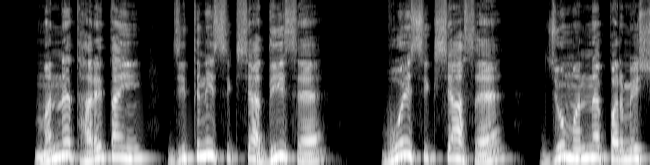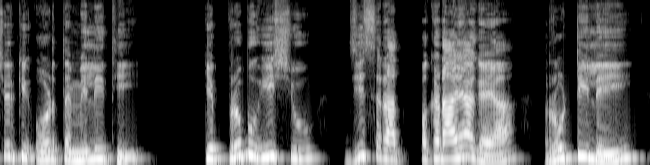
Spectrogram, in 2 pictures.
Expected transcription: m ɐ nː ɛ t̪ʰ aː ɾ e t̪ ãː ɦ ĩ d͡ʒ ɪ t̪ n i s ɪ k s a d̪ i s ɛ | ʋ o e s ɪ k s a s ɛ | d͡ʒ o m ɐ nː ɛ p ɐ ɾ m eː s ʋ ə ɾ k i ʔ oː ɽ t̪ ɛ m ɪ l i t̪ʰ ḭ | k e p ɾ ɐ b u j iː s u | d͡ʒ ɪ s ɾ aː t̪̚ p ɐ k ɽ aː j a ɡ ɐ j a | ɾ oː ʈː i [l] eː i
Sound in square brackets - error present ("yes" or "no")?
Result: no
